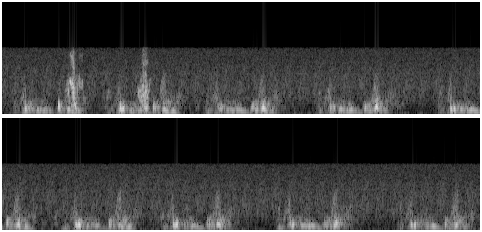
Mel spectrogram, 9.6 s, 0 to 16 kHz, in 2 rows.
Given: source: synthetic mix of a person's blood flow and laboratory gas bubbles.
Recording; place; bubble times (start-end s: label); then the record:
Doppler ultrasound of blood flow; precordium
0.64-0.81 s: bubbles
1.34-1.50 s: bubbles
From the record:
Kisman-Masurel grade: 213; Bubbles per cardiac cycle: several, 3 to 8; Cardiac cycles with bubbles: 1 to 10%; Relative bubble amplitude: loud (0.450 to 0.775); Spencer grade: 1 (occasional bubble signal discernible with the cardiac motion signal, with majority of cardiac periods free of bubbles); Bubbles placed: anywhere in the cardiac cycle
